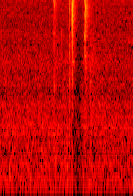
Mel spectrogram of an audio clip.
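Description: A few quick hand claps about a second in, over steady low background noise.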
